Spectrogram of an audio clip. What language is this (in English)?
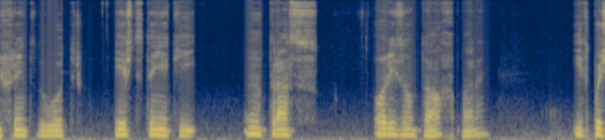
Portuguese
